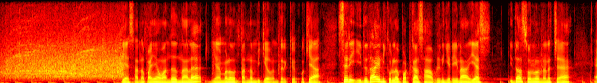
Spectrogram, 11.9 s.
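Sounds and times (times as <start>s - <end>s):
applause: 0.0s - 2.5s
speech: 2.4s - 11.9s.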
